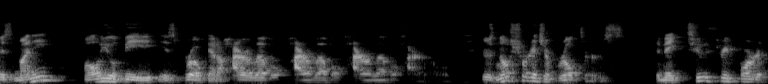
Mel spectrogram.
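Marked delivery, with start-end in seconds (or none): 2.9-4.5 a trailing echo that fades to nothing; fading echo. Shown as a demonstration. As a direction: let the phrase echo and fade out. Echoing his own phrase for effect.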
